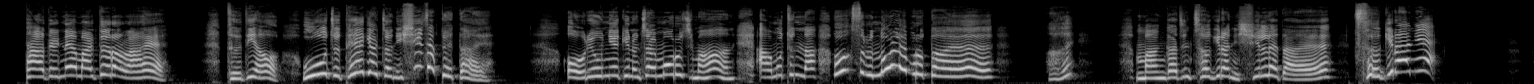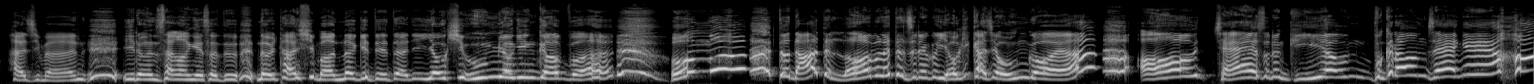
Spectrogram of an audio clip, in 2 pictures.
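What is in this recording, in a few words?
Korean female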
